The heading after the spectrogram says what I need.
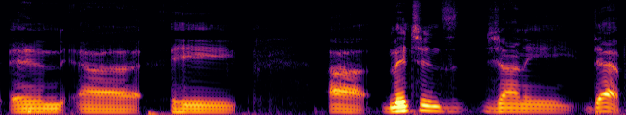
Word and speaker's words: Johnny Depp: a voice message and uh he uh mentions Johnny Depp right but he mispronounces Johnny Depp he says yeah and it's Johnny deep and paruz like you pronounce that perfectly fun fun cultural moments um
